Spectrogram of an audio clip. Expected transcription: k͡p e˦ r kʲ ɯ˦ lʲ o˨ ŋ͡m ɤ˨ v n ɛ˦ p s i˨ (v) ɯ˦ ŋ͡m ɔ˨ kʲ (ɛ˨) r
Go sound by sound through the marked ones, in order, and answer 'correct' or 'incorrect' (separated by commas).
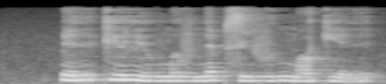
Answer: correct, incorrect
